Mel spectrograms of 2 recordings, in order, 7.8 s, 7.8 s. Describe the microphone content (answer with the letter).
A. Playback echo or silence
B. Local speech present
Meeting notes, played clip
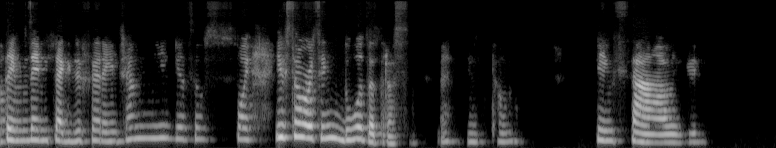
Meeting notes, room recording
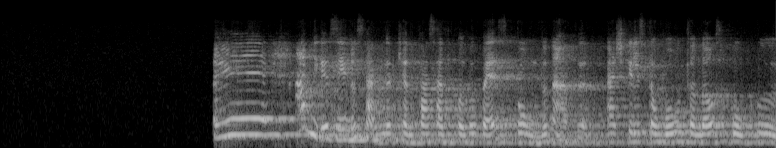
B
